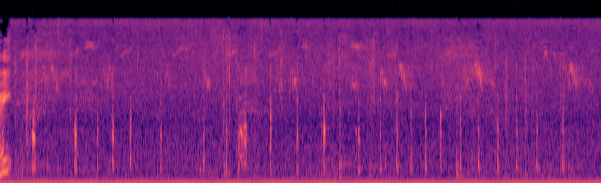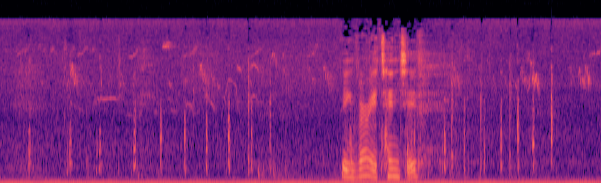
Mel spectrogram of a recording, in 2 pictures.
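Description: Chicks peep in short, rapid chirps.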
